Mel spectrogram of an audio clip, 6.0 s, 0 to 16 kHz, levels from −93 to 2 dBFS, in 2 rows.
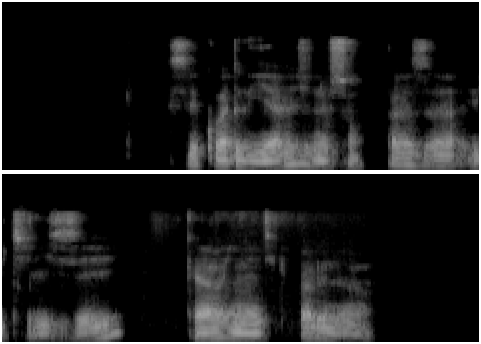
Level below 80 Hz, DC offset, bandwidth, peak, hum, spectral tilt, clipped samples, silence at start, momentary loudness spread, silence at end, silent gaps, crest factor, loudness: -66 dBFS; under 0.1%; 7.6 kHz; -22 dBFS; none; -5 dB/octave; under 0.1%; 1.05 s; 10 LU; 0.7 s; 2.28-2.41 s; 22 dB; -42 LUFS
